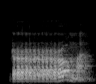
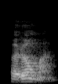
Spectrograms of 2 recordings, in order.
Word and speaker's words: Roma: principio de palabra entonces por ejemplo nosotros esto pronunciamos roma igual que arroz pero latín al principio de palabra sería broma igual que aro aro broma o aroma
